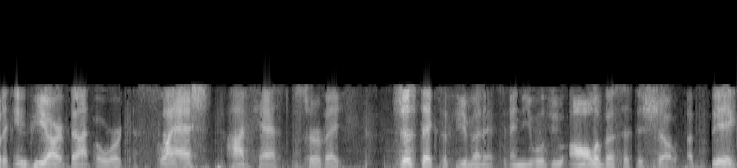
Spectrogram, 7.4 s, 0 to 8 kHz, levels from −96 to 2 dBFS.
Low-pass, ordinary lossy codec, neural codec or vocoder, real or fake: 7.2 kHz; AAC, 16 kbps; codec, 16 kHz, 0.8 kbps, ZipCodec; fake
